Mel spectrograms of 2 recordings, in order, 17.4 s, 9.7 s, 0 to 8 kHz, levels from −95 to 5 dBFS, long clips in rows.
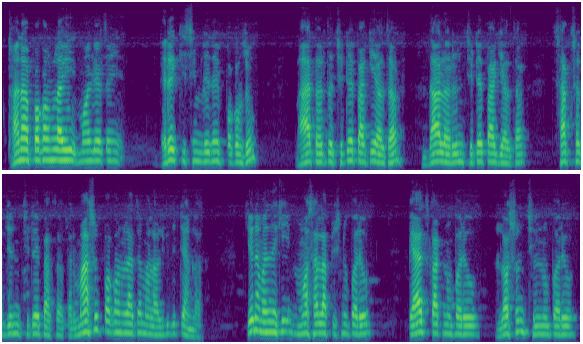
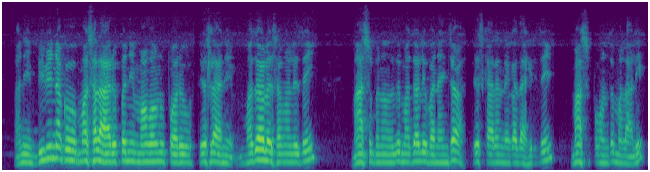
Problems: background sounds at intervals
